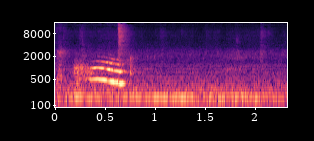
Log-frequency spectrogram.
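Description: A toddler's short, high-pitched wordless vocal, a sing-song 'aah' that arches up and falls away, lasting about half a second.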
